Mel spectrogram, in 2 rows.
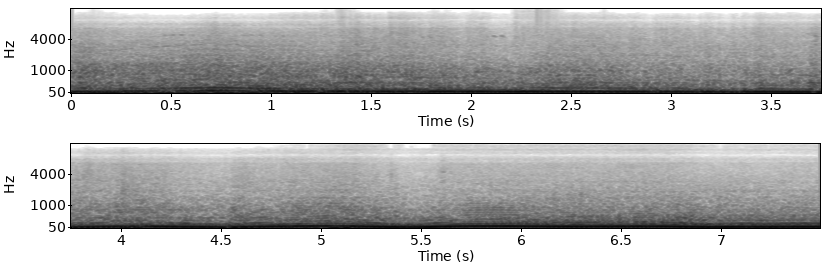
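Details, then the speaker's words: Abandoned carbureted Toyota AE86 Corolla that had not moved in years, revived on a trailer. It stalls when coasting to a stop, then runs terribly, with an uneven surging, sagging, misfiring note. Owner wonders if the carburetor is clogged. "No, do not die right there. Okay, all of a sudden, running really terribly."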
